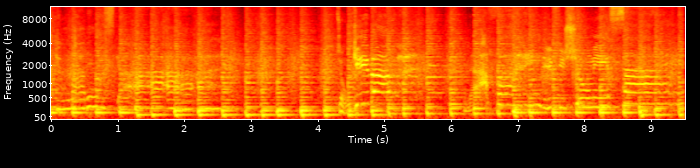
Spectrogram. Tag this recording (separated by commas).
Music, Dance music, Exciting music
